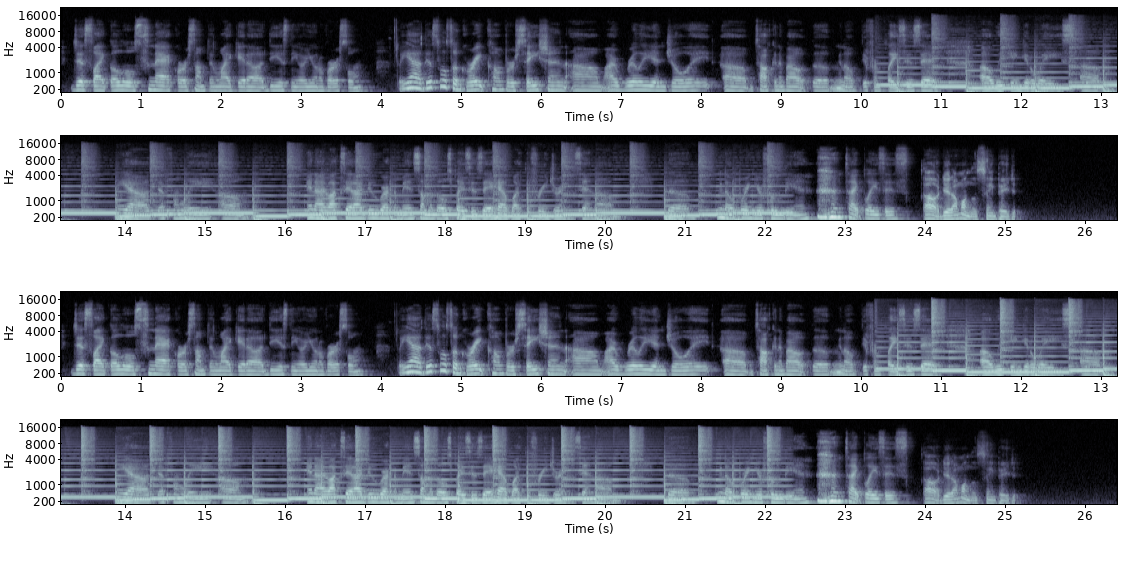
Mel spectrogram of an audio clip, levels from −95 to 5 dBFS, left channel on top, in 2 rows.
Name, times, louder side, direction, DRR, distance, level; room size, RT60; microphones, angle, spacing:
voice 1, 0.1-3.8 4.2-13.1 13.9-15.6 16.3-21.1 21.4-23.8, right 1 dB, 10° right, 0.6 m, -24 dB
sound 1, 10.2-22.4, right 1 dB, 70° right, 0.9 m, -22 dB
voice 2, 24.0-25.1, left 5 dB, 40° left, 0.3 m, -25 dB
11.0 x 8.4 x 2.4 m
head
